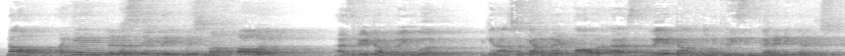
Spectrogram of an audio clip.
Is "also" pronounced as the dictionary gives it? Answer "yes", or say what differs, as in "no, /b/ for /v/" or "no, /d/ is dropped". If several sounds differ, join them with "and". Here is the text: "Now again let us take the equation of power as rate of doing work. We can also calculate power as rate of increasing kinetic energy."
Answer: yes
